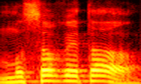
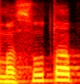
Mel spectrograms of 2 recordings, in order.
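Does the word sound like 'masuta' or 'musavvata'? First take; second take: musavvata; masuta. First: It is said with a doubled v, musavvata. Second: It is said short, as masuta. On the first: The speaker calls it right. "दुरुस्त तलफ़ुज़ तलफ़ुज़ है मुसव्वता" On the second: The speaker calls it wrong. "अक्सर लोग इसको मसूता पढ़ते हैं"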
